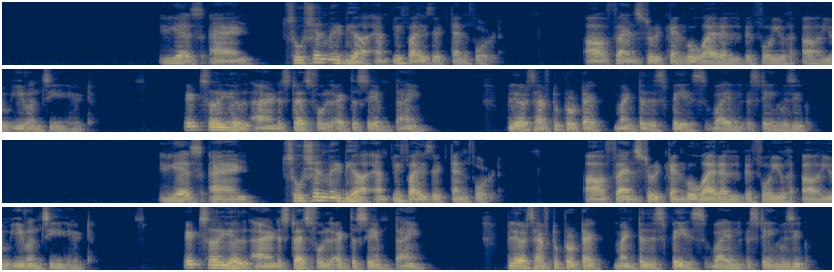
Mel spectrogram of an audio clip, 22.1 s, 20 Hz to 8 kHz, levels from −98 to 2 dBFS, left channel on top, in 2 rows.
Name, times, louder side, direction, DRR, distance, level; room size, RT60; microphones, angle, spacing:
voice 1, 2.1-3.3 3.7-6.5 7.8-12.1 13.5-16.7 17.8-21.8, right 3 dB, 75° right, 0.5 m, -30 dB
2.6 x 2.1 x 2.7 m
head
